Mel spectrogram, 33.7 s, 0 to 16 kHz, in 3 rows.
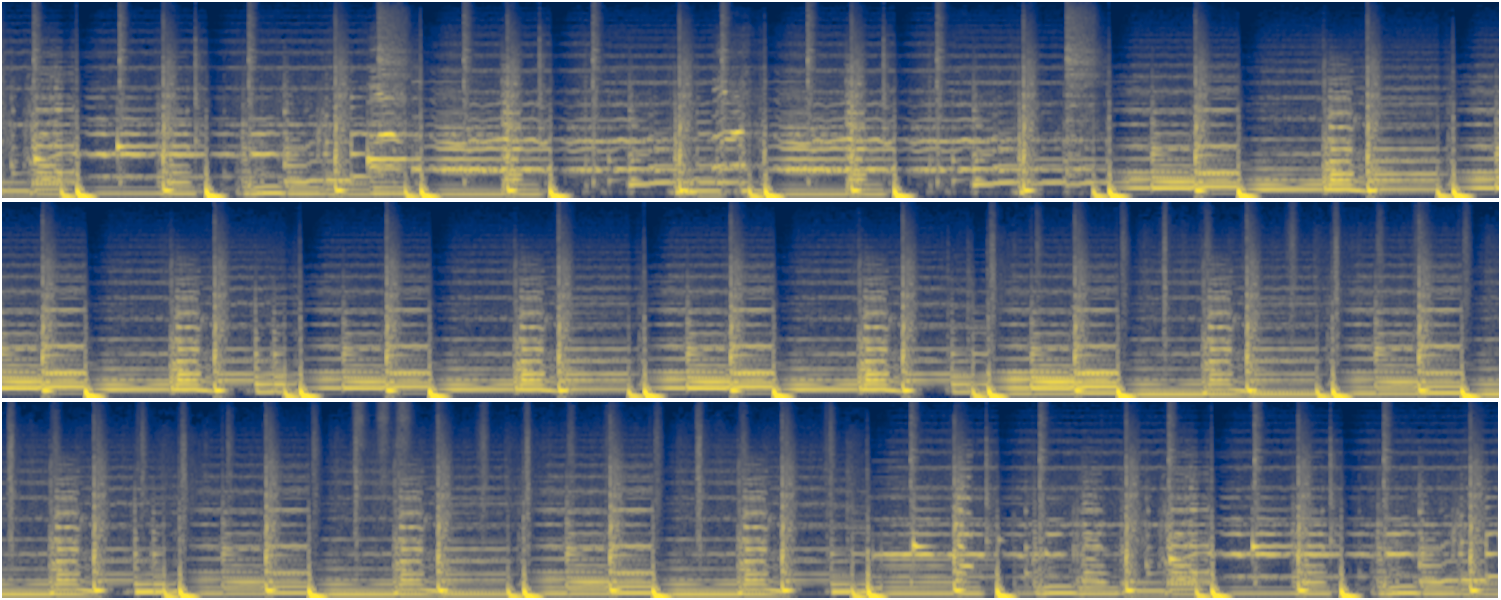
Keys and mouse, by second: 1.2 double click, 32.7 alt+m.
